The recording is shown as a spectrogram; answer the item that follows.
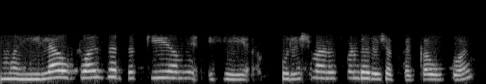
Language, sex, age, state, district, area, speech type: Marathi, female, 18-30, Maharashtra, Sindhudurg, rural, conversation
